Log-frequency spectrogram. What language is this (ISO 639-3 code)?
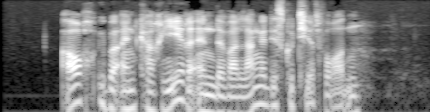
deu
